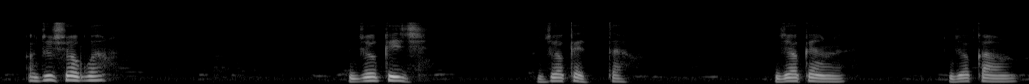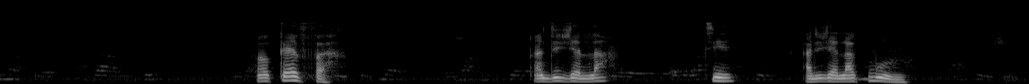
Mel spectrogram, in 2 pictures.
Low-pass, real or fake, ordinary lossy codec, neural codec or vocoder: 7.2 kHz; real; none; none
